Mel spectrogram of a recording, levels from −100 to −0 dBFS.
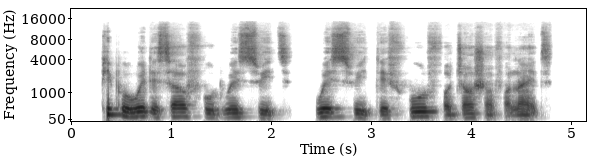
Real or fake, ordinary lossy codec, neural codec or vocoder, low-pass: real; none; none; 14.4 kHz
